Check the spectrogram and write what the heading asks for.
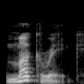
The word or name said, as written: muckrake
